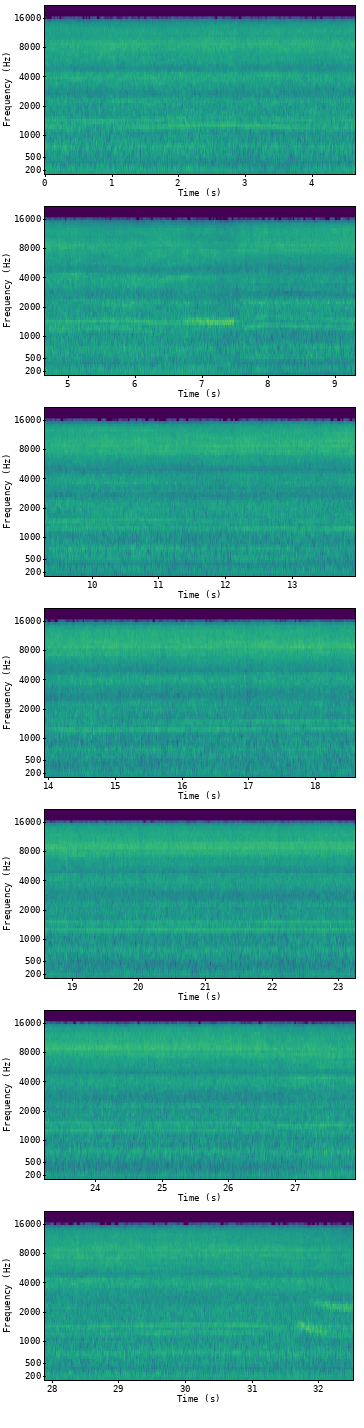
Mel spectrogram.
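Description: Sawmill running: a steady whine from the saw and its engine, wavering briefly in pitch about seven to eight seconds in and again near the end.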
